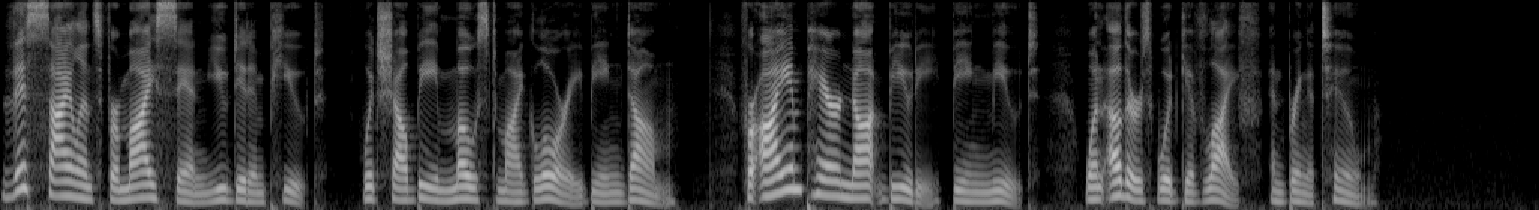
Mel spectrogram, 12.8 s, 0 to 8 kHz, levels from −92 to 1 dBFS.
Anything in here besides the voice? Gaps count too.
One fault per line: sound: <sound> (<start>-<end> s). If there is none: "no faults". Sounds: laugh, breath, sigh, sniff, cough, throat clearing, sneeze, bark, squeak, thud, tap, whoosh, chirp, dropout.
no faults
